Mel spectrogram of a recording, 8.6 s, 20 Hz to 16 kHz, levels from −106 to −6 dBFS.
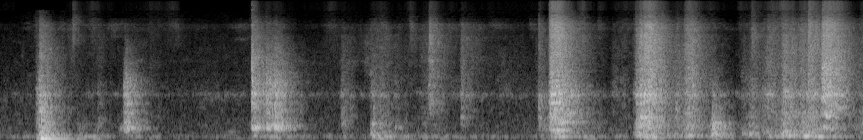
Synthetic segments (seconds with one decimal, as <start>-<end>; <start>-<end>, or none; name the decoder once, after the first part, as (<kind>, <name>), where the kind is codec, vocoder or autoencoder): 0.4-5.3 (autoencoder, DAC-VAE)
